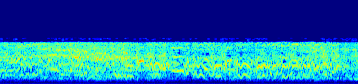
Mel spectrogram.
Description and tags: Weird shortwave noise.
